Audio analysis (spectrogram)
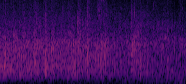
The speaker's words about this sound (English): Come on. Like, let's applaud. That is exciting. This is exciting stuff.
